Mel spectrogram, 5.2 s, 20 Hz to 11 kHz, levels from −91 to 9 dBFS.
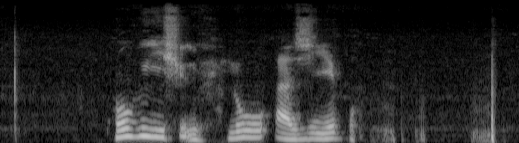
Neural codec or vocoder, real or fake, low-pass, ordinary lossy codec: codec, 16 kHz in and 24 kHz out, 2.2 kbps, FireRedTTS-2 codec; fake; 9.9 kHz; AAC, 64 kbps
